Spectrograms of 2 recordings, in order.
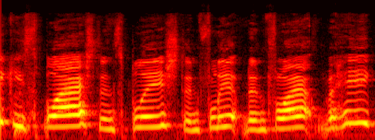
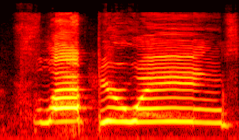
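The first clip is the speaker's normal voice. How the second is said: higher, slow calling to the falling bird; the bird calling to Beaky to fly; 9 semitones higher, 4 dB louder, much slower than usual. Acted. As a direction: call up encouragement. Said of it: "called the bird".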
